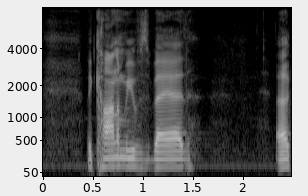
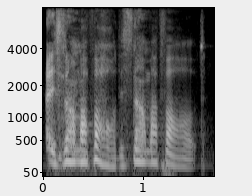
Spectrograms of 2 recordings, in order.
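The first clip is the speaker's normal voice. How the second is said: blowing up; 4 semitones higher than usual. Retold or imitated. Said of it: "I blew up at her".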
